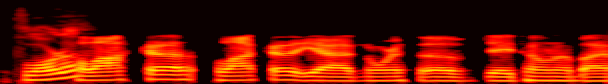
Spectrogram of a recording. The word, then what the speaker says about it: Palatka: at I don't know how you say it Palatka Florida Palatka yeah north of Daytona by about 45 minutes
